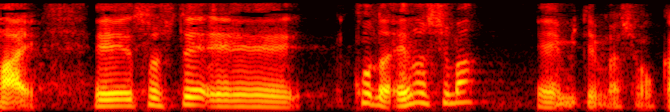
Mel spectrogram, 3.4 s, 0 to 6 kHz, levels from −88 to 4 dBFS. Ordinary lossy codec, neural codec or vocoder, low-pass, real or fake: MP3, 32 kbps; vocoder, 22.05 kHz, 80 mel bands, HiFi-GAN; 5.4 kHz; fake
